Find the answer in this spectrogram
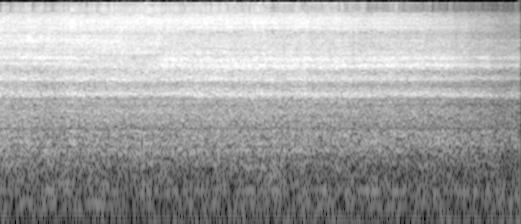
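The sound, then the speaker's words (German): A long, steady exhale pushed out as a sustained "fff" hiss during a belly-breathing exercise, breathy, holding evenly for several seconds before tapering off at the end. No talking. “Und auf F wieder ausatmen.”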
